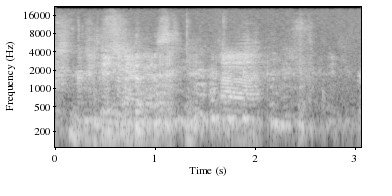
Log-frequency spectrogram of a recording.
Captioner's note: students laughing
